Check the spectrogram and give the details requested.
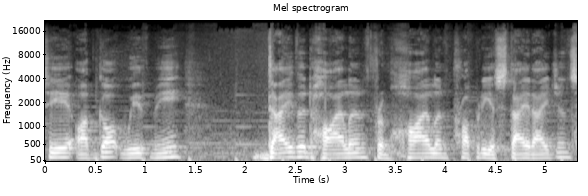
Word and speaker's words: Highland: I've got with me David Highland from Highland Property Estate Agents. Have I said it right?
